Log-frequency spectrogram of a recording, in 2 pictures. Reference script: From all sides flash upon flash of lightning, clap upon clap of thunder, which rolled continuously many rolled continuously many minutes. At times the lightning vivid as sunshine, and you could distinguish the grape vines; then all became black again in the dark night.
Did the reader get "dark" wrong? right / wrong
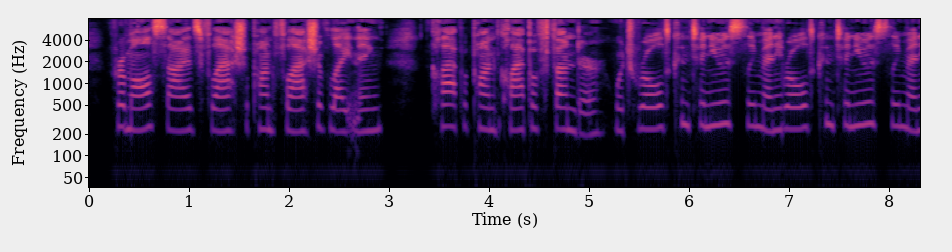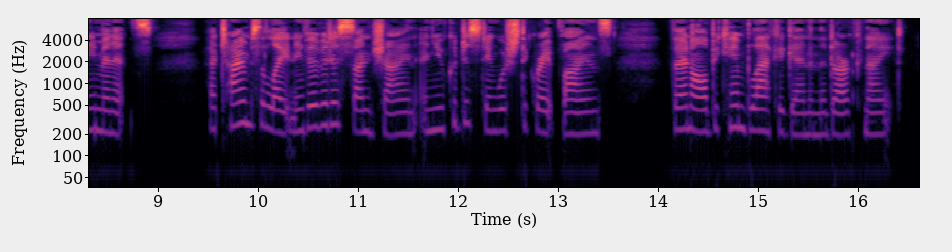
right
